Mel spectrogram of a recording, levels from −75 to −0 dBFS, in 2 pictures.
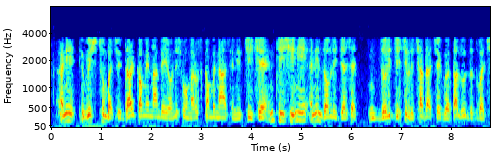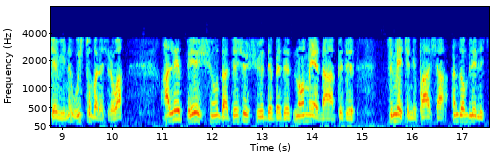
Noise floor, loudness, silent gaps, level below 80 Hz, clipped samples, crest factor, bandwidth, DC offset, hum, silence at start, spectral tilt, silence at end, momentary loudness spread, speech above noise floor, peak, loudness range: -42 dBFS; -22 LUFS; none; -56 dBFS; under 0.1%; 20 dB; 4.1 kHz; under 0.1%; none; 0.1 s; -9 dB/octave; 0.1 s; 8 LU; 19 dB; -2 dBFS; 3 LU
